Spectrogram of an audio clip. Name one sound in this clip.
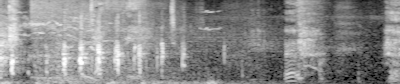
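A young man laughs loudly into a headset microphone.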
